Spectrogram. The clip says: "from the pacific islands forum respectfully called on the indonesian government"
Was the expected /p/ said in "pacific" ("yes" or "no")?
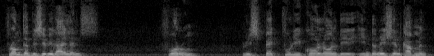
no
